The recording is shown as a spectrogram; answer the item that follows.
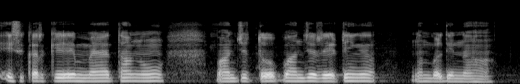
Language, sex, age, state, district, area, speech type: Punjabi, male, 18-30, Punjab, Mohali, rural, spontaneous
